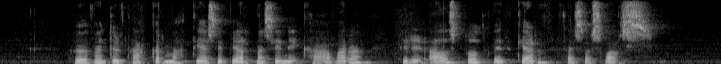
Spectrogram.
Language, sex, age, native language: Icelandic, female, 50-59, Icelandic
